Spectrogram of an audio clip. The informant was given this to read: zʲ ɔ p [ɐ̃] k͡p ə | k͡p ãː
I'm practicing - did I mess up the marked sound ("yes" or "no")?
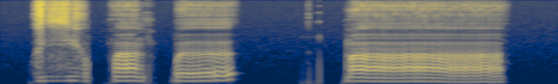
yes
